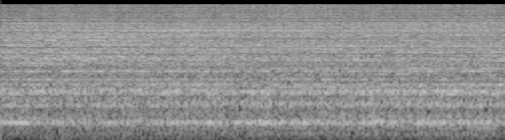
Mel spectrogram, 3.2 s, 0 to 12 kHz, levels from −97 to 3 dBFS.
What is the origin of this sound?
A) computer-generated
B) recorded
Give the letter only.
B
